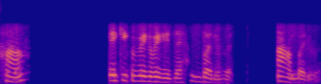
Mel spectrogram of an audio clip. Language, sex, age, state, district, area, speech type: Goan Konkani, female, 45-60, Goa, Canacona, rural, conversation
